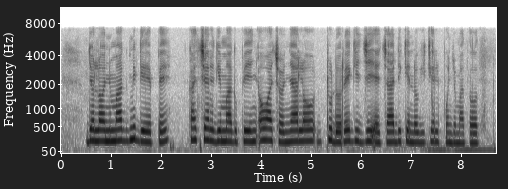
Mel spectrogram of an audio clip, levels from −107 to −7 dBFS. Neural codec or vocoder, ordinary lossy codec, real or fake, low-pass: none; none; real; 7.2 kHz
